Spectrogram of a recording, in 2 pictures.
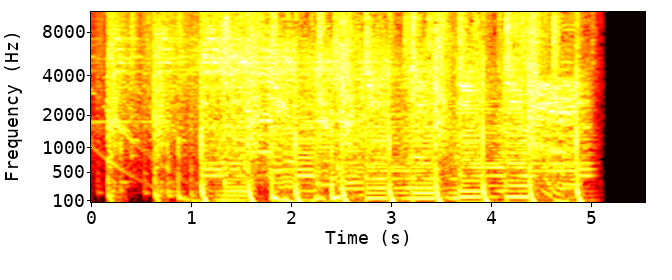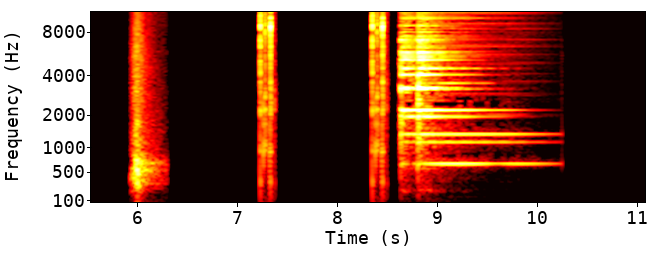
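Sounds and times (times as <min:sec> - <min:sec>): bell chime ding: 0:08.6 - 0:10.3.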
